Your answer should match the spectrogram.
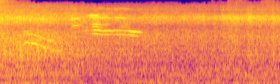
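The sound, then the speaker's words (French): A steady, loud roar of raging sea and gusting wind after a night-long storm fills the whole recording, with faint high whistling tones briefly riding over the churning water noise. No one speaks. “La mer est déchaînée.”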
